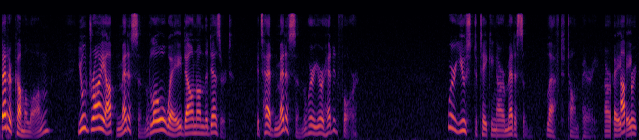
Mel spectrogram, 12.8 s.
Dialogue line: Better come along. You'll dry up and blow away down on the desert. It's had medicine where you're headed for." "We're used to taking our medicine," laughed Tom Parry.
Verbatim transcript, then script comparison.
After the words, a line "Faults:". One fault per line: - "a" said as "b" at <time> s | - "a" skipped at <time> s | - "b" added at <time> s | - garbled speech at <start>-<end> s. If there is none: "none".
Better come along. You'll dry up medicine blow away down on the desert. It's had medicine where you're headed for." "We're used to taking our medicine," laughed Tom Parry. [garbled]
Faults:
- "and" said as "medicine" at 2.3 s
- garbled speech at 12.1-12.7 s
